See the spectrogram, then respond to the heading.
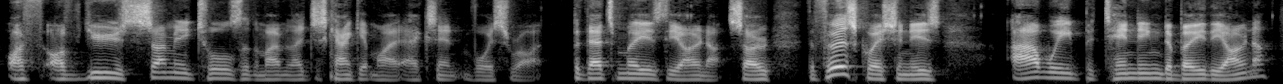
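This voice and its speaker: A man's voice: mid-range voice, moderate pace. A man with an Australian accent hosting a business podcast, chatty and rambling, with lots of fillers and restarts. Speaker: podcast host. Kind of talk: casual interview chat.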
